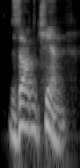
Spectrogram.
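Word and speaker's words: Dzogchen: Uh Michael, could you pronounce it correctly for me? Zchen.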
